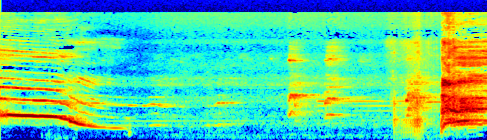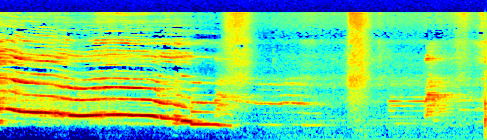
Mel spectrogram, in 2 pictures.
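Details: Irish Setter singing along to dog singers, giving long harmonic howls: one sliding downward, a pause with soft whimpers, then a loud sustained howl that wavers and falls away, followed by quieter faint tones.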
